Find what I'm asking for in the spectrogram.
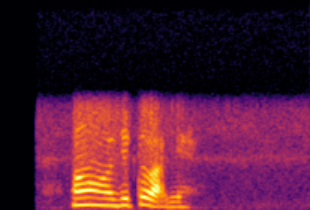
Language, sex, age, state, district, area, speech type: Santali, female, 18-30, Jharkhand, East Singhbhum, rural, conversation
